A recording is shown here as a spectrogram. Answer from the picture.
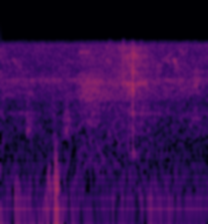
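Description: Handheld camera being moved, with one soft low thump about half a second in, over faint outdoor background noise.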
